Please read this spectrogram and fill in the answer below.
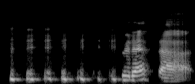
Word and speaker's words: Ureta: Ureta.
